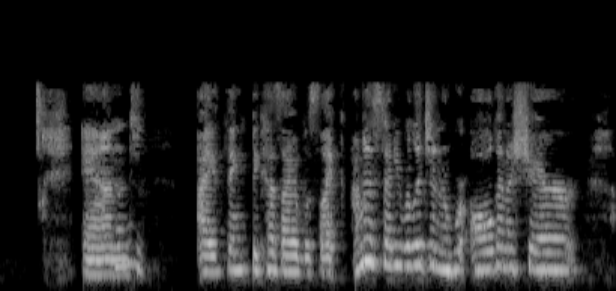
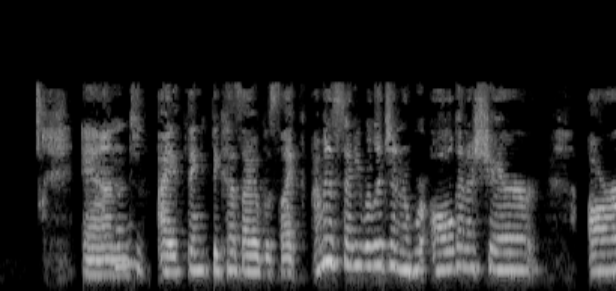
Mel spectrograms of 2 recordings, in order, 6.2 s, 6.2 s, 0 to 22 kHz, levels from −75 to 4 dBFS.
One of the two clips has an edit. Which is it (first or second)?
second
